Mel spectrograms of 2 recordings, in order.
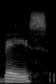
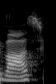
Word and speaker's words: vase: What is the right pronunciation? Voss, vase, what? – I don't know. I say vase, but I think plenty of people say voss too. – Voss, I guess, depending on where you're from and how you're going to pronounce it.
